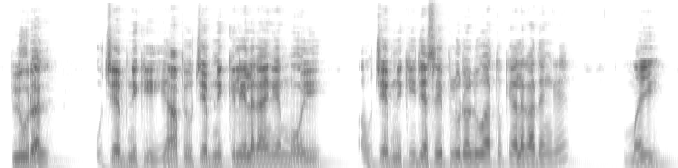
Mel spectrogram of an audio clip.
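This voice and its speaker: A man teaching an online grammar lesson, drilling word forms aloud and asking questions that he answers himself. His voice is fairly high and very bright. It is recorded dry and close. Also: no echo. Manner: mixes Hindi and English. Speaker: language teacher.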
